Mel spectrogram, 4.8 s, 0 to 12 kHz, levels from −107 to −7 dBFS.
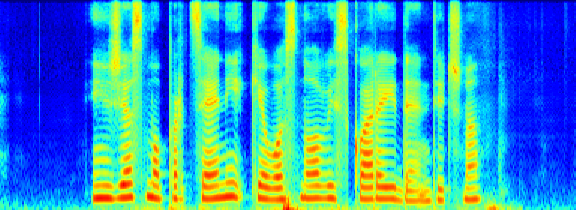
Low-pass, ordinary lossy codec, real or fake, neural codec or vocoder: none; none; fake; codec, 24 kHz, 1.2 kbps, DualCodec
